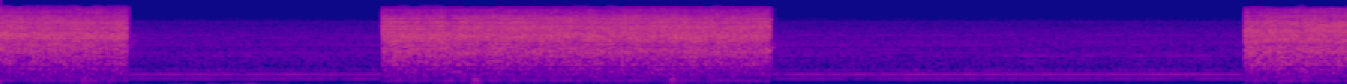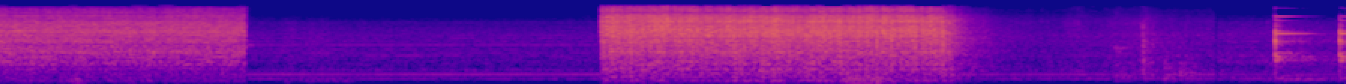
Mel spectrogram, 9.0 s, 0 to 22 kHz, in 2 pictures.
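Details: Vevor MIG-250 running gasless flux-core wire on negative polarity with roughly set voltage and wire speed: short bursts of steady, even crackling sizzle with quiet gaps, little spatter; a clean weld with no lumps, leaving yellow dust.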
